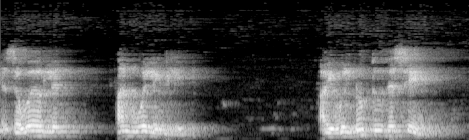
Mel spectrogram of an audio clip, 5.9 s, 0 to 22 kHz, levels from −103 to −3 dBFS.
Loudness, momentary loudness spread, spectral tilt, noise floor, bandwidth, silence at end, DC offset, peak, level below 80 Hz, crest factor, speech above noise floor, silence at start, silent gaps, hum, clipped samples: -13 LUFS; 13 LU; -7.5 dB/octave; -62 dBFS; 5.8 kHz; 0.3 s; under 0.1%; 0 dBFS; -58 dBFS; 16 dB; 49 dB; 0 s; none; none; under 0.1%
